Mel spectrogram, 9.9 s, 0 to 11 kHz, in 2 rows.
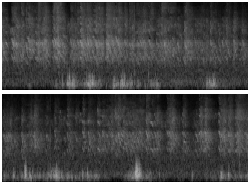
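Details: Morning murmuration of common starlings, 21 November 2012: a continuous hiss-like chorus of countless chattering birds, broken by irregular low rumbling bursts, one loud thud near the end.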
